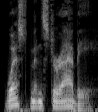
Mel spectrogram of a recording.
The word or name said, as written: Westminster Abbey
